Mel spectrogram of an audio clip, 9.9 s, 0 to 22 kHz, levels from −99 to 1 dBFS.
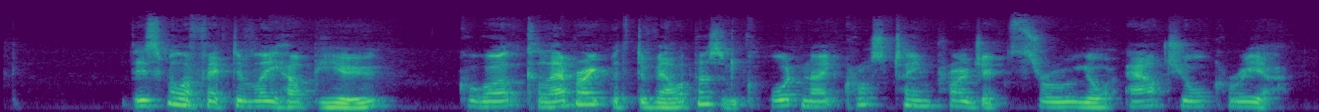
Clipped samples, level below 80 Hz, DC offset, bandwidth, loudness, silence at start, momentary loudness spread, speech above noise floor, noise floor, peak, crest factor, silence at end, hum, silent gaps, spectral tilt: under 0.1%; -70 dBFS; under 0.1%; 12.5 kHz; -29 LUFS; 1 s; 10 LU; 52 dB; -82 dBFS; -10 dBFS; 20 dB; 0.25 s; none; none; -5.5 dB/octave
